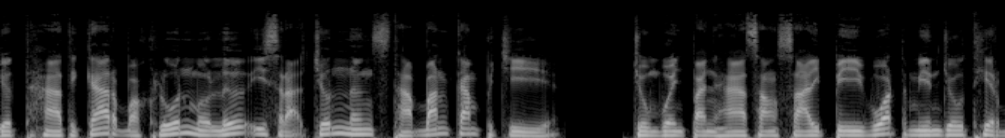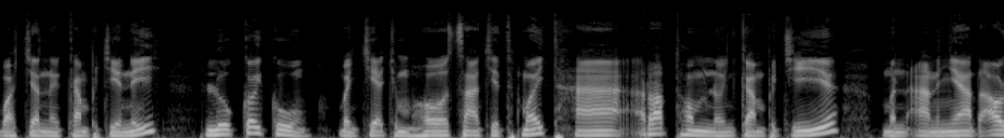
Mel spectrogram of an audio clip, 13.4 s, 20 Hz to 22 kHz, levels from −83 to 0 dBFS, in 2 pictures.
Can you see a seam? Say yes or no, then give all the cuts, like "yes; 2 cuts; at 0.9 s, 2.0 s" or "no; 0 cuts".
no; 0 cuts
